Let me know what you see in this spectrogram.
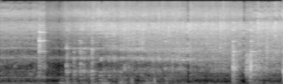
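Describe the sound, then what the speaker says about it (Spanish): Chopped tomatoes tipped into a pan of onion and garlic already frying for a pomodoro sauce, giving a loud, steady sizzle with scraping stirs and a few clinks of utensil against the pan, and no talking. "Ahora vamos a añadir los jitomates."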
